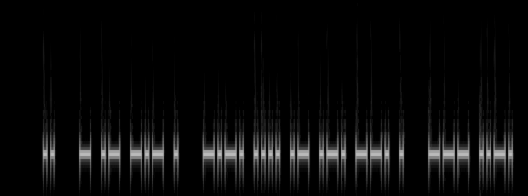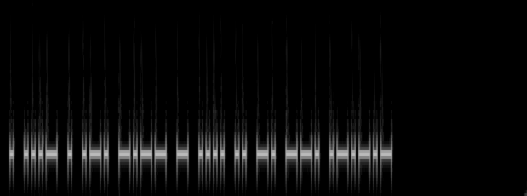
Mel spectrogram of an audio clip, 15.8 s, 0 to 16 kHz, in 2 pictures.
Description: Morse code, heard as a keyed tone, about 22 wpm, 700 Hz. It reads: I TAKE CHARGE OF EVERYTHING.
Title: Sentences from Top 1000 Words - Review Part 6 - 22wpm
